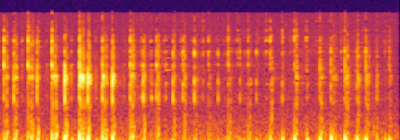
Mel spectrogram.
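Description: A small, hollow, round steel screw cap is held up close to the microphone and tapped with fingertips and nails. It makes a quick, uneven run of about thirty short, bright clicks, each with a soft low thump underneath, and every tap dies away almost instantly.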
